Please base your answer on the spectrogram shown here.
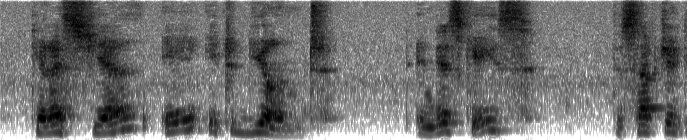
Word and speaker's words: étudiante: In this case, we pronounce the T.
